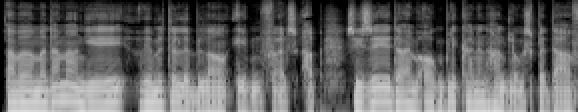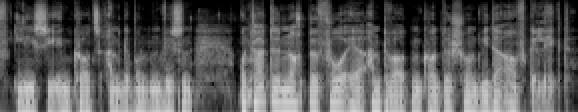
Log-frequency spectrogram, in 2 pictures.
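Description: A man narrating a crime audiobook in a calm, even storytelling manner, close to the mic. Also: deep voice, moderate pace, no room sound.

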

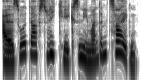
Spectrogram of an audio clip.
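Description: A woman's voice: on the high side, lively intonation, fairly quick, dry recording, studio quality, pitched above the performer's own voice. A woman doing a cheerful young blonde baker. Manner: bright, eager, friendly.

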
